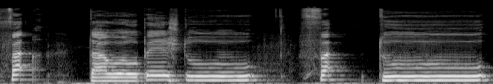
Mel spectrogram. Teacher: واو مدہ ہے، ایک الف کے مقدار کھینچیں گے، اس الف کو نہیں پڑھیں گے، اس کے اوپر کوئی حرکت نہیں ہے۔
